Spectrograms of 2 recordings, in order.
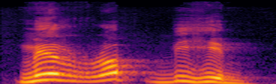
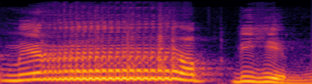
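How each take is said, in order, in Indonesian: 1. n menyatu dengan lancar ke r yang normal. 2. r dilebih-lebihkan dengan getaran panjang.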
